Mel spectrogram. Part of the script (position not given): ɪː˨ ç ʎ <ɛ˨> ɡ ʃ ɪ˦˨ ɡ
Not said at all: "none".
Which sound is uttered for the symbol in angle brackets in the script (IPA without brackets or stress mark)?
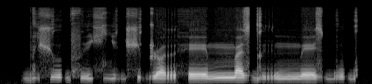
ɛ˨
